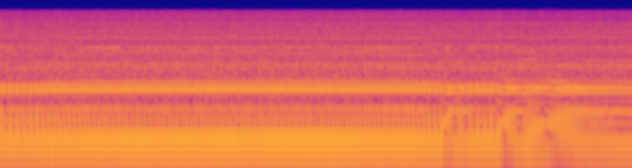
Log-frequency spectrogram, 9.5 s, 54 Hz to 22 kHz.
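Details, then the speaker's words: Stihl FS38/FS45/FS55-type string trimmer at full throttle, tuning the high-speed carburetor screw: steady high buzz whose pitch sags briefly, then settles slightly lower at the humming spot, set just to the rich side. Low speed was preset at 1¼ turns. "That's where you want that high-speed screw set at. You're favoring the rich side a little bit."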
